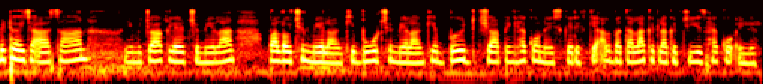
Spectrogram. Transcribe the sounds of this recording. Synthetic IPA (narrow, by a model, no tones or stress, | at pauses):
miʈʰəːjt͡ʃʰiʔaːsaːnjimɨt͡ʃaːkleːʈ̚t͡ʃʰimeːlaːnpɐloːt͡ʃʰinmeːlaːnkʰibuːʈ̚ʰt͡ʃʰinmeːlaːnkibəːɖʒaːpiŋɡɦɛkoːnəskɐɾit̪kḭʔɐ̰lbɐt̪ːɐlɐkʰəʈʲlɐkʰɨt͡ʃiːzhɛkoːʔḭni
